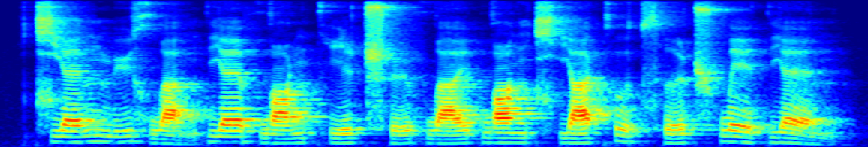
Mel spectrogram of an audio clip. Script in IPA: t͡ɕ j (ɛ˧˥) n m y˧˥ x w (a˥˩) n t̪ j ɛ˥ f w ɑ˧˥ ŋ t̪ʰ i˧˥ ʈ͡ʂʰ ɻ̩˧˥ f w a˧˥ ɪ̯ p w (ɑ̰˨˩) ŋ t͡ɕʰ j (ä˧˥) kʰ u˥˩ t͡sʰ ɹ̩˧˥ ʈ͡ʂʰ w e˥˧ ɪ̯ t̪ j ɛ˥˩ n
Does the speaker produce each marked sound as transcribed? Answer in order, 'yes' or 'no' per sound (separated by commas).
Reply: yes, no, no, yes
